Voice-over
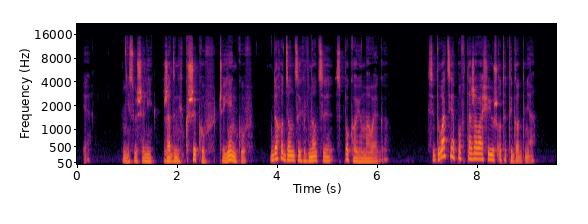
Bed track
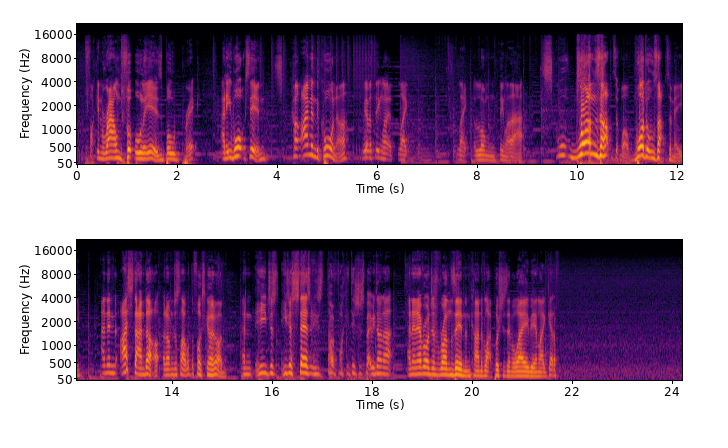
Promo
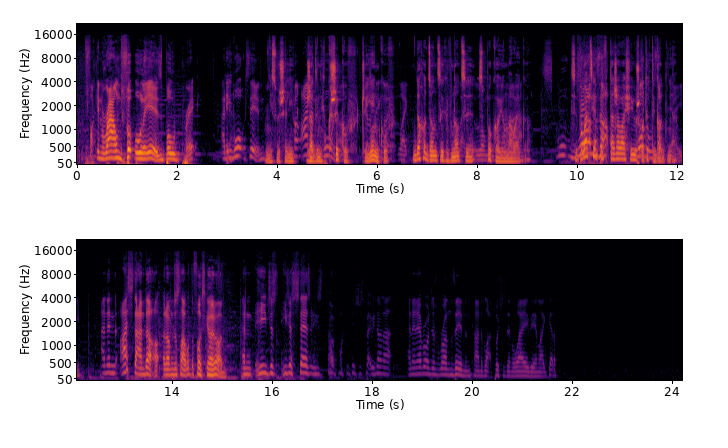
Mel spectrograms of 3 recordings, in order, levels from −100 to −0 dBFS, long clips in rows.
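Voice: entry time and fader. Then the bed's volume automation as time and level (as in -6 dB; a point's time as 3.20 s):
2.85 s, -6.0 dB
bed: 2.21 s -2.5 dB
2.59 s -17.5 dB
12.70 s -17.5 dB
13.84 s -5.5 dB
15.06 s -5.5 dB
17.67 s -34.5 dB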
